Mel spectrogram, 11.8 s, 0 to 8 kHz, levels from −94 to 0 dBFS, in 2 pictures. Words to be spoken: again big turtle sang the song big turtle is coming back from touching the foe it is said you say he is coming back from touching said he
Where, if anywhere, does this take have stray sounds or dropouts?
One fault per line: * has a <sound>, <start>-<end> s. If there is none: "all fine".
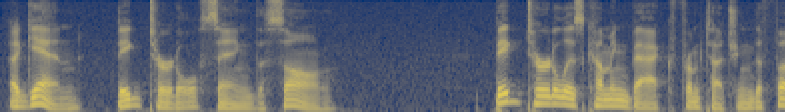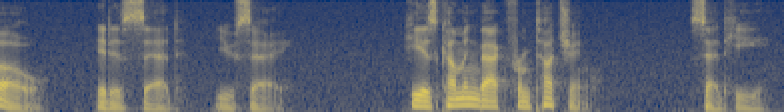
all fine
